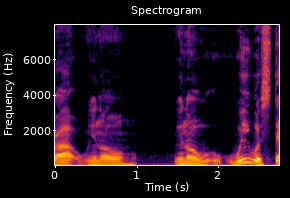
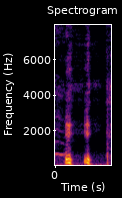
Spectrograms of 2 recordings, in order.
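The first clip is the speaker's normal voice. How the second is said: high little chuckle; brief amused laugh at the memory; short laugh; 9 semitones higher than usual. Real, not acted. Recalls wanting to burst out laughing.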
